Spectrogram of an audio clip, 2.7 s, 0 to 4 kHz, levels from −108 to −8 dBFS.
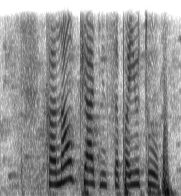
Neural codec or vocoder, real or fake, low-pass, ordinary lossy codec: none; real; 3.6 kHz; none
